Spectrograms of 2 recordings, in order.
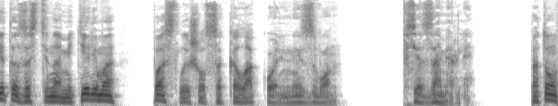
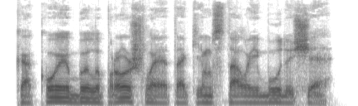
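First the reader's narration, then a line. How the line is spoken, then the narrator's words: Grumbling. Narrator (Russian): проворчал Железовский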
